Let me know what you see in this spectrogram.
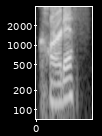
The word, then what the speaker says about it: Cardiff: I'm calling with the Bank of Cardiff, and that's spelled C-A-R-D-I-F-F, as in Frank, Frank. So it's like car and then different.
